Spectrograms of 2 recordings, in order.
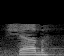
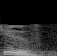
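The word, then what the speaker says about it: shuv (שוב): I know it looks like shub, but it's pronounced shuv, and it's the consistent Hebrew word in the Old Testament, which means to turn or to turn back.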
